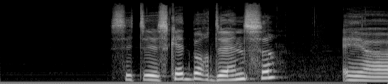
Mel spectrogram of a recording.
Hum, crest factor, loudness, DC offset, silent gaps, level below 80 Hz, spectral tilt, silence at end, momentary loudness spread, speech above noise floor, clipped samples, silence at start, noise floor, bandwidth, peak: none; 18 dB; -18 LUFS; under 0.1%; none; -38 dBFS; -3 dB/octave; 0 s; 13 LU; 26 dB; under 0.1%; 0 s; -43 dBFS; 19 kHz; -2 dBFS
